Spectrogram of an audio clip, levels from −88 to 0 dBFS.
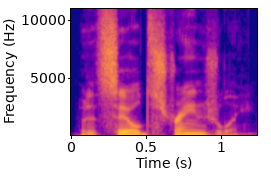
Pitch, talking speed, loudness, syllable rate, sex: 105 Hz, 195 wpm, -16 LUFS, 6.3 syllables/s, male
